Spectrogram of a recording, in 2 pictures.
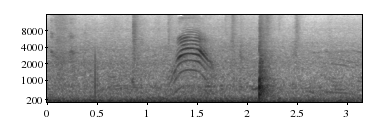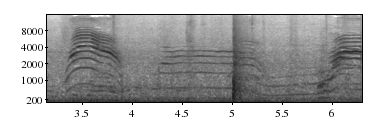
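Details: Hungry kitten at feeding time gives three loud arched meows spaced about two seconds apart, plus a longer flatter cry, with a couple of sharp knocks and low background rumble.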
